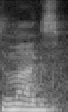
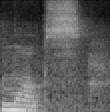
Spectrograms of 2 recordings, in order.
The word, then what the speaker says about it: mags: Mags, not mogs. Mags. Okay? The S is pronounced Z.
